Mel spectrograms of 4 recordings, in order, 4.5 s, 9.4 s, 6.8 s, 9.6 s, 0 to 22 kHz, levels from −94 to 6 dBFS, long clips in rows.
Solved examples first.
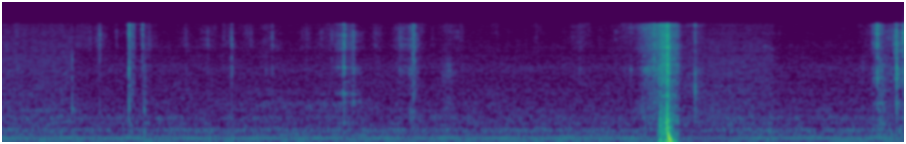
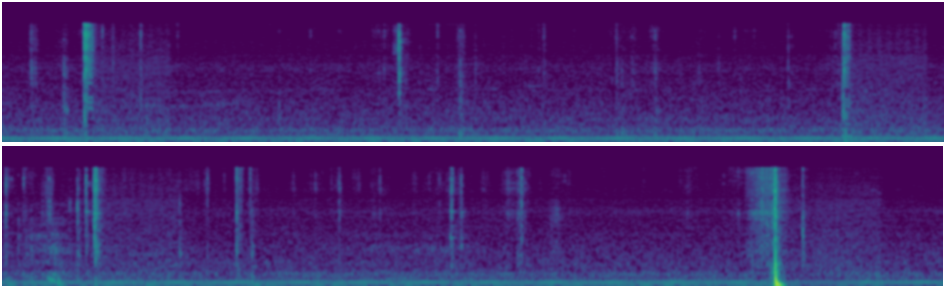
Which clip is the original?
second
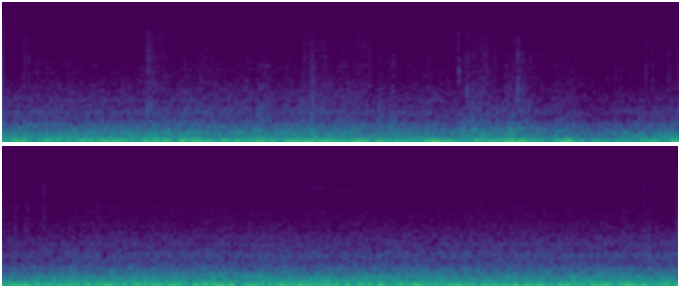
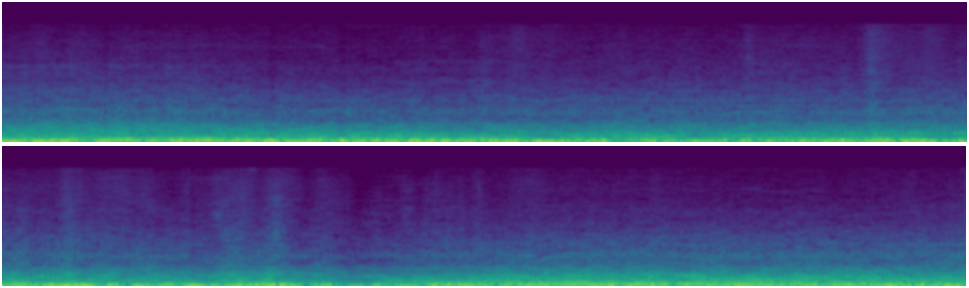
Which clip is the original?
first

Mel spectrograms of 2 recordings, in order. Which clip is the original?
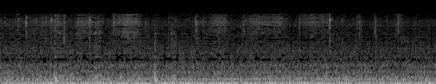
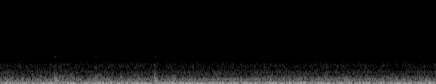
first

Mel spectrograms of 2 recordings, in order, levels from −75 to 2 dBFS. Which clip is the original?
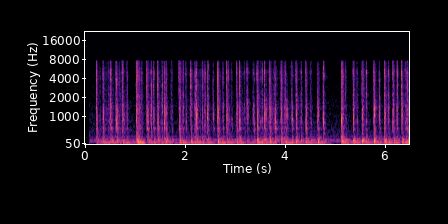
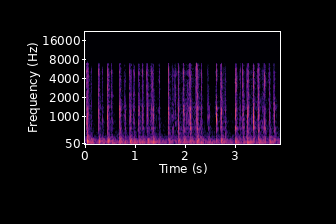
first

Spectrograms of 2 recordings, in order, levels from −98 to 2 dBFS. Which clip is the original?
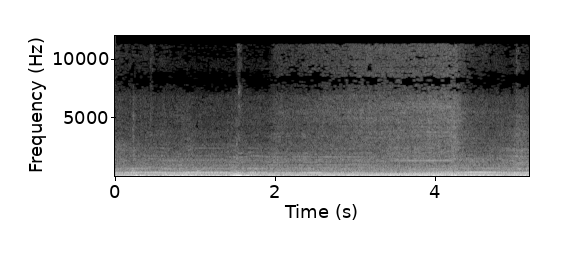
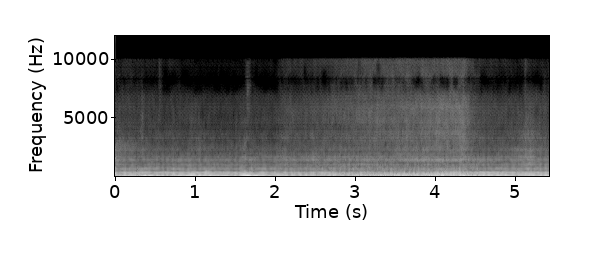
first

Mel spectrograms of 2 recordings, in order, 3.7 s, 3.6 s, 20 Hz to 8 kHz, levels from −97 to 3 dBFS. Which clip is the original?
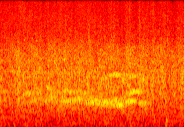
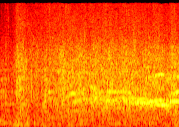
second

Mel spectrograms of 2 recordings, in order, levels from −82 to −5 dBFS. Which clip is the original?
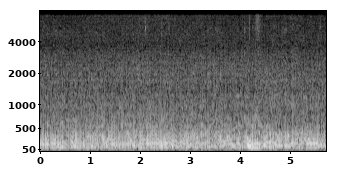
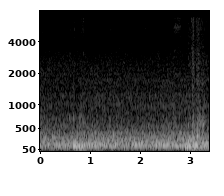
second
